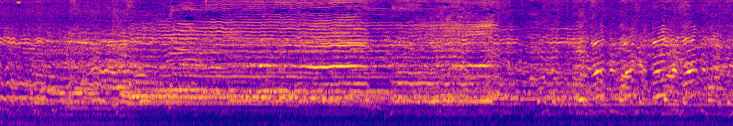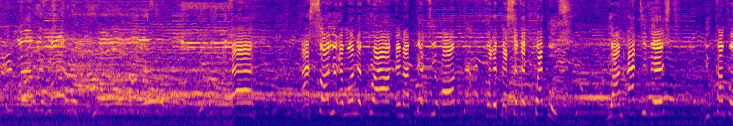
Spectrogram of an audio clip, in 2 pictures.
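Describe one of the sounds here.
A large crowd outdoors cheers and sings loudly.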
